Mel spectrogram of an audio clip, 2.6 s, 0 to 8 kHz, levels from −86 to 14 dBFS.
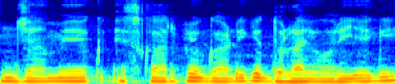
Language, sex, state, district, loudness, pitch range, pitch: Hindi, male, Uttar Pradesh, Jalaun, -14 LUFS, 110-120 Hz, 115 Hz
